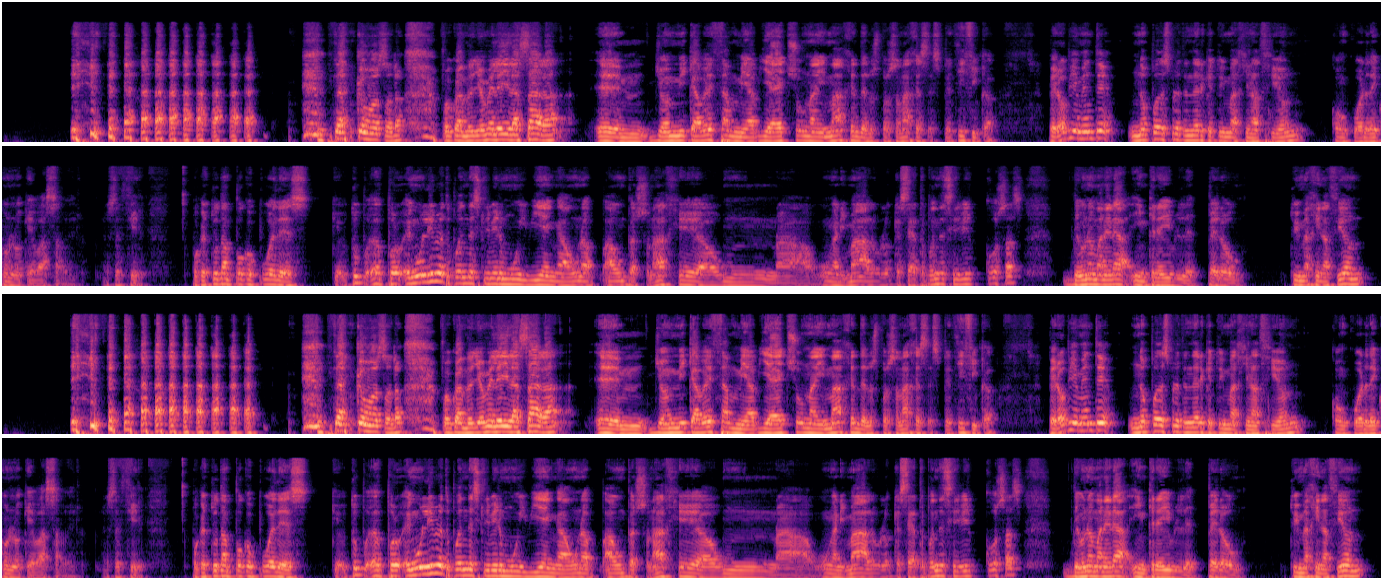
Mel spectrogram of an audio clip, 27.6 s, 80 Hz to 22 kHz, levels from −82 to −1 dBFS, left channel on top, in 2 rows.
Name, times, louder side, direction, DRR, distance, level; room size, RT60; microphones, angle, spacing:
voice 1, 0.7-2.5 3.0-9.9 10.5-13.0 13.3-14.5 14.8-15.4 15.7-26.2 26.7-27.4, right 2 dB, 30° right, 0.7 m, -21 dB
3.0 x 2.5 x 3.2 m
head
